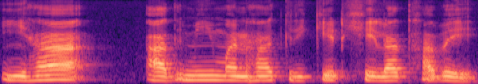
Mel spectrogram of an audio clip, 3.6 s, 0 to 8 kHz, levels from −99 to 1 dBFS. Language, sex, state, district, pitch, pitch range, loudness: Chhattisgarhi, male, Chhattisgarh, Rajnandgaon, 150 Hz, 135-155 Hz, -18 LUFS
